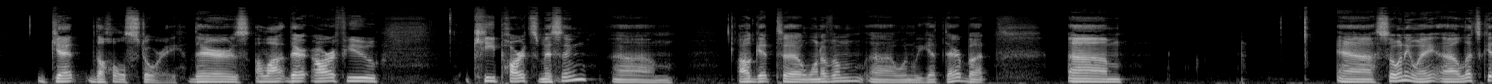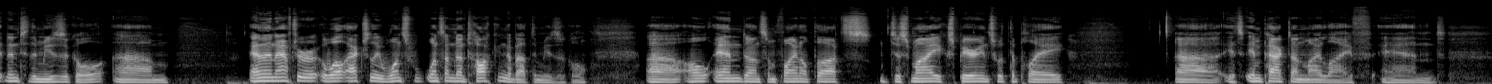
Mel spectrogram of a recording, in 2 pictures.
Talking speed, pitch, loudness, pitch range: 145 wpm, 125 Hz, -21 LUFS, 110-145 Hz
